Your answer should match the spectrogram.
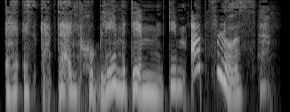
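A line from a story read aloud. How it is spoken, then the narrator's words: Stammering. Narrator (German): stotterte sie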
